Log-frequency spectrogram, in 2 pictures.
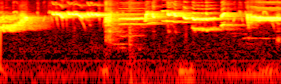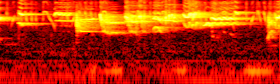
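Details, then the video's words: Lesser shortwing (cingcoang coklat) song used as a tutor recording for songbirds: rapid, varied, high warbling of sharp whistled notes and trills, with short slurred and buzzy phrases packed closely together and barely pausing. "Master Pancingan Burung cingcoang/jongkangan coklat"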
